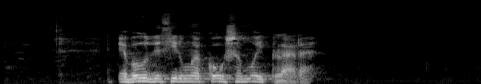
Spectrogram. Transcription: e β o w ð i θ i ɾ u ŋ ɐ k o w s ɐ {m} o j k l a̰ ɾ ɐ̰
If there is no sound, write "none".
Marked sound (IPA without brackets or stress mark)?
m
